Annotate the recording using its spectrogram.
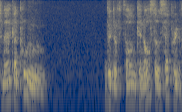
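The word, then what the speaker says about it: Makapuʻu: For instance, Makapua is pronounced Makapuu.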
